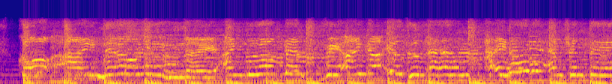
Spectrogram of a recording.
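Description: Vietnamese pop song: a female singer's voice over a band with bass guitar and a steady beat. The music dips briefly right at the start, then comes straight back in.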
